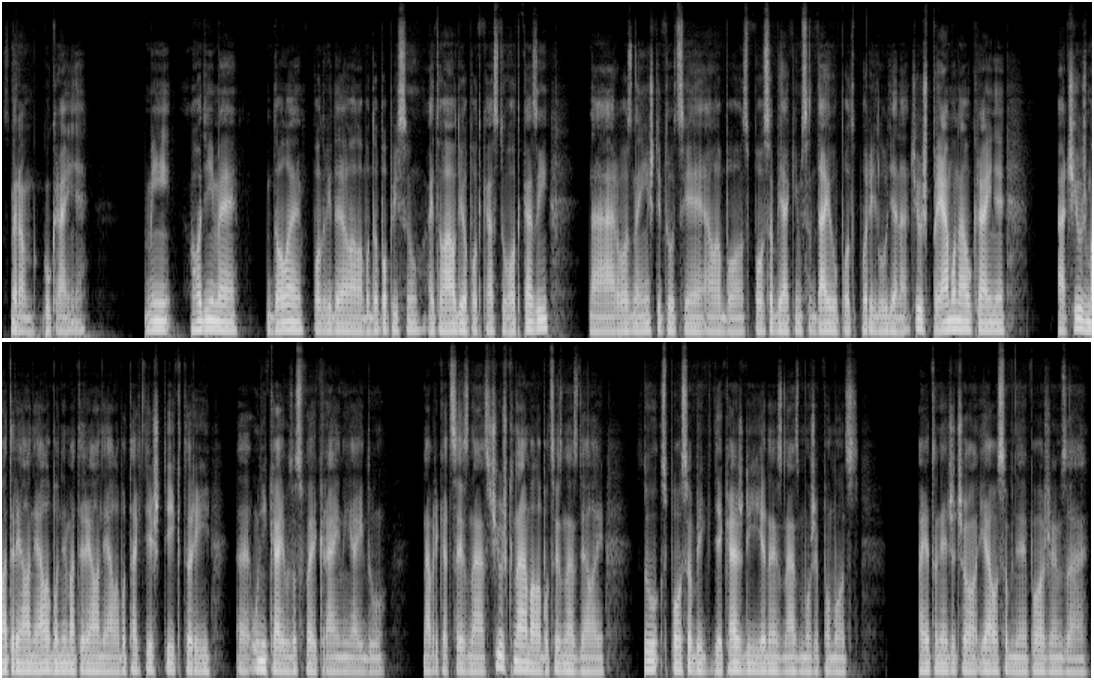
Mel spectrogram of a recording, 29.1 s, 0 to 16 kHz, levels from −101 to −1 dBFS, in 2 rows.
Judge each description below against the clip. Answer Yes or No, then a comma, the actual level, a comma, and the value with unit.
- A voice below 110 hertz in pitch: Yes, very low, 85 Hz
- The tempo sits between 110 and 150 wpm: No, average, 160 wpm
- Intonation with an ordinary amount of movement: No, narrow, 2.0 semitones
